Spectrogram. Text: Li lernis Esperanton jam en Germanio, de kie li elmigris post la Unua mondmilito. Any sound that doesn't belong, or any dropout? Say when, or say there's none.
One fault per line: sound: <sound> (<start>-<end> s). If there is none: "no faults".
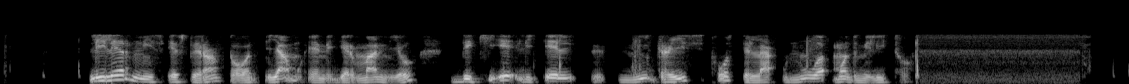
no faults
